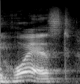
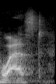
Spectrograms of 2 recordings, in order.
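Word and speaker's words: hoist: अब एग्जांपल देखिए वी होस्ट our national flag with ड बहुत लोग इसको क्या बोलते हैं हस्ट कहते हैं इट्स नॉट होस्ट इट्स होस्ट होस्ट समझ में आ रहा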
